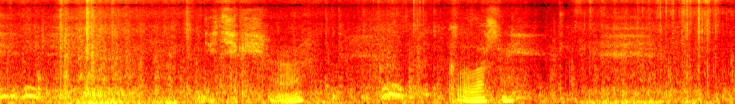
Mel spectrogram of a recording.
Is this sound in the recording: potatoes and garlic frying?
no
